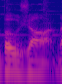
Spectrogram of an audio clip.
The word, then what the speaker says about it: Baujan: B-A-U-J-A-N. Baujean. – John Baujean. That's like Jean Valjean.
